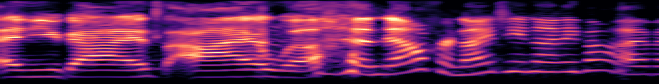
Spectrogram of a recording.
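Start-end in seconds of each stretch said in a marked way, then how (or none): 1.4-2.5 high, fast infomercial pitch voice. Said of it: "my infomercial".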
